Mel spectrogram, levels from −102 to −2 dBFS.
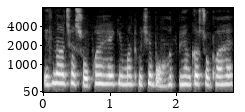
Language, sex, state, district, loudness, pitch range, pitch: Hindi, female, Bihar, Araria, -14 LUFS, 280-310 Hz, 295 Hz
